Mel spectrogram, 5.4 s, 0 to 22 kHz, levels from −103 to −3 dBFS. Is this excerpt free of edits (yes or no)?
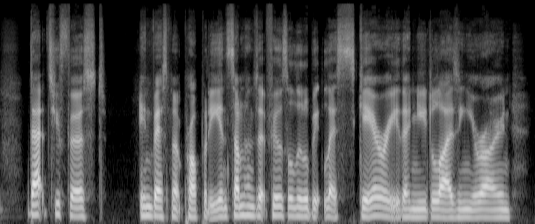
yes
